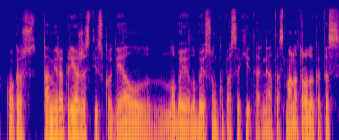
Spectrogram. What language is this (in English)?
Lithuanian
